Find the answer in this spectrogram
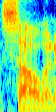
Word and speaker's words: Samhain: I don't know why it's pronounced Solomon, except that's just that's how it's pronounced or something.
